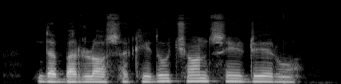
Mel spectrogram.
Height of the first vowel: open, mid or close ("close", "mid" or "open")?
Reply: mid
